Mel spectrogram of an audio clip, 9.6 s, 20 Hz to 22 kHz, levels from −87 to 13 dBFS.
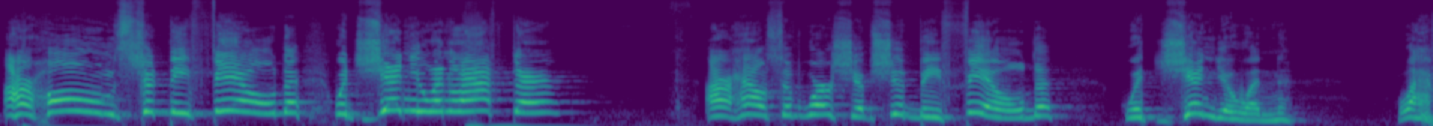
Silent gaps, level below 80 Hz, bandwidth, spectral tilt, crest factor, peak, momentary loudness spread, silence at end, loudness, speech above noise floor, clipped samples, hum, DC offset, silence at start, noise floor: none; -72 dBFS; over 20 kHz; -3.5 dB/octave; 18 dB; -8 dBFS; 9 LU; 0 s; -26 LUFS; 50 dB; under 0.1%; none; under 0.1%; 0 s; -76 dBFS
